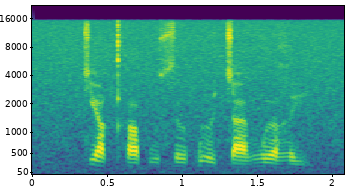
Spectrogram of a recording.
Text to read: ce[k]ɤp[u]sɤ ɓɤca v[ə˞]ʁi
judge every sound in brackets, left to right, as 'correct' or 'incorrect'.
incorrect, correct, incorrect

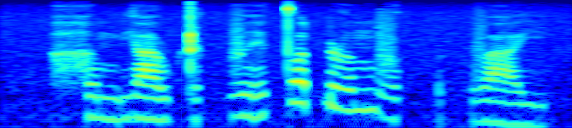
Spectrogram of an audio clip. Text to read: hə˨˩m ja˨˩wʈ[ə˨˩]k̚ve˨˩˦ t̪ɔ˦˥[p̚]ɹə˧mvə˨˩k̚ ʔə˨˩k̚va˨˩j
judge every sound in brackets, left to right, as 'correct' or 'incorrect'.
correct, incorrect

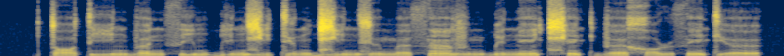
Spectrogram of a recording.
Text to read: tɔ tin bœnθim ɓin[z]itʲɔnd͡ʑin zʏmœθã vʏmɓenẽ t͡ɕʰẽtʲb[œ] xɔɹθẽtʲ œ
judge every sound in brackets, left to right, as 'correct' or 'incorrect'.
incorrect, correct

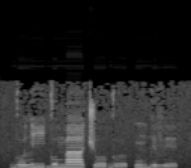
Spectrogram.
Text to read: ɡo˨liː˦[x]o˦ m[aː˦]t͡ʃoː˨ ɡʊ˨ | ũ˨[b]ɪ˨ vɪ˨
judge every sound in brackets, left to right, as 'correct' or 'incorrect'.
incorrect, correct, correct

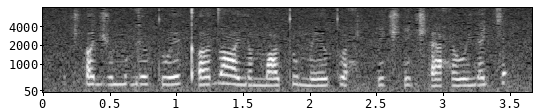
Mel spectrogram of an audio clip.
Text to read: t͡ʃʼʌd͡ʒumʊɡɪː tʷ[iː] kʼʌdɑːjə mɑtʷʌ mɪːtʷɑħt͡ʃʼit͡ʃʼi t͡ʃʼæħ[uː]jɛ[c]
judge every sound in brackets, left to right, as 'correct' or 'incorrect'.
incorrect, correct, correct

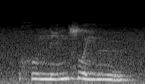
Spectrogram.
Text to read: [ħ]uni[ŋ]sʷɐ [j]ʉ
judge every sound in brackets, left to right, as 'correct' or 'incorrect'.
incorrect, incorrect, correct

